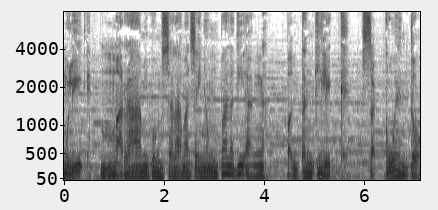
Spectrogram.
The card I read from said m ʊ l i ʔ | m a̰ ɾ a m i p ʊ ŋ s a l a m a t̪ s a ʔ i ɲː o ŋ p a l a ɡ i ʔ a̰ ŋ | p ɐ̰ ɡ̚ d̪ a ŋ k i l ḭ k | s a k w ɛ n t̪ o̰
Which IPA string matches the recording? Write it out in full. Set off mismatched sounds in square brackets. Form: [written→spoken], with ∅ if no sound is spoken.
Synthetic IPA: m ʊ l i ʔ | m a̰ ɾ a m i p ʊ ŋ s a l a m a t̪ s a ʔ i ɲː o ŋ p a l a ɡ i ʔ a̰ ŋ | p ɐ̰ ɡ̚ [d̪→t̪] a ŋ k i l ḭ k | s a k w ɛ n t̪ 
